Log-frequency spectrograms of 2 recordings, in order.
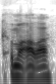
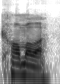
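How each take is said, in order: First: The name does not begin like 'comma'. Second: The name begins with a sound like 'comma'. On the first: The speaker calls it wrong. "not Kamala ... I always keep on mispronouncing it" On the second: The speaker calls it right. "Kamala, not Kamala ... comma like comma"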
